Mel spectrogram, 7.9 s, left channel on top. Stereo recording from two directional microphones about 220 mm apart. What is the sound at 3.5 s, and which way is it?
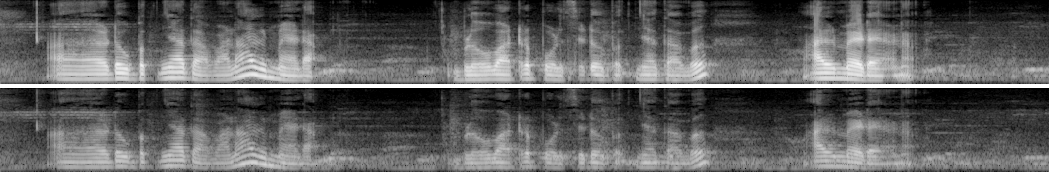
Speech, 30° left (ahead or behind).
